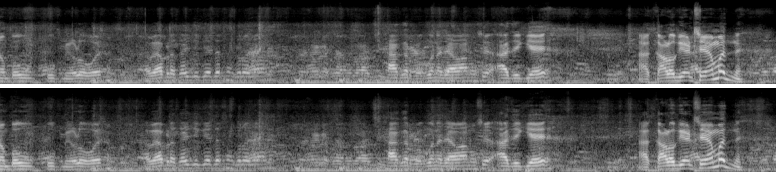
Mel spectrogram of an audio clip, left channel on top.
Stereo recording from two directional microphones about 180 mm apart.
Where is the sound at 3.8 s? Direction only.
10° right (ahead or behind); by 5.5 s 35° right (ahead or behind).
